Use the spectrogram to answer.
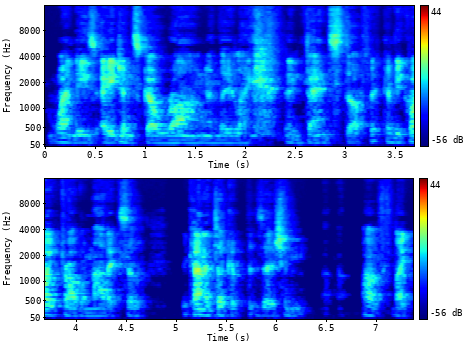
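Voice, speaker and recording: A man answers interview questions in a low voice with a strong gravelly creak. He explains casually and haltingly, restarting and thinking aloud. The room around him rings with noticeable echo. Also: steady tone, a bit bright. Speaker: technology executive being interviewed. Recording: roomy, echoing room sound.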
